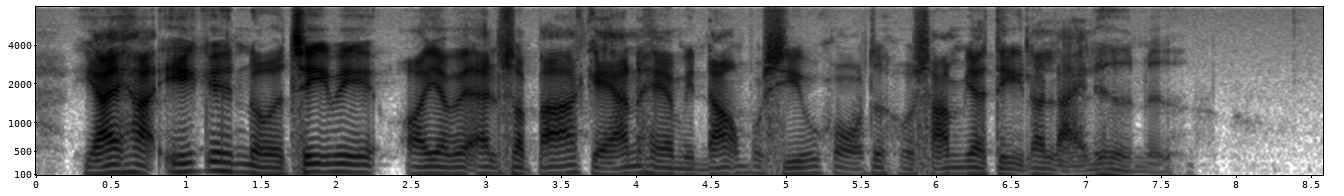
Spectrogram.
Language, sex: Danish, male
